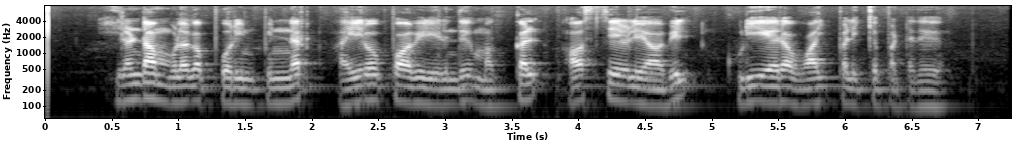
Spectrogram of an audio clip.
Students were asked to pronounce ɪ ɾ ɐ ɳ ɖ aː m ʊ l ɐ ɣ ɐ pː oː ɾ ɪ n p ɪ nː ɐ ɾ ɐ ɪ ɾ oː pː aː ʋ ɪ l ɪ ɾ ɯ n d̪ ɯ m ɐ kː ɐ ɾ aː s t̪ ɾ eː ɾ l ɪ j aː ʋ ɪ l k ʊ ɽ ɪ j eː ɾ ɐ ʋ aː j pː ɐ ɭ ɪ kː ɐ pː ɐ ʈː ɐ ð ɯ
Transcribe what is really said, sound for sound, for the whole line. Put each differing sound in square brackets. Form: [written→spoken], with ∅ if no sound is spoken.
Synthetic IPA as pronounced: ɪ ɾ ɐ ɳ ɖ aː m ʊ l ɐ ɣ ɐ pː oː ɾ ɪ n p ɪ nː ɐ ɾ ɐ ɪ ɾ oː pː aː ʋ ɪ l ɪ ɾ ɯ n d̪ ɯ m ɐ kː ɐ [ɾ→ɭ] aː s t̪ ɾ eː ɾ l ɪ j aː ʋ ɪ l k ʊ ɽ ɪ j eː ɾ ɐ ʋ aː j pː ɐ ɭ ɪ kː ɐ pː ɐ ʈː ɐ ð ɯ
